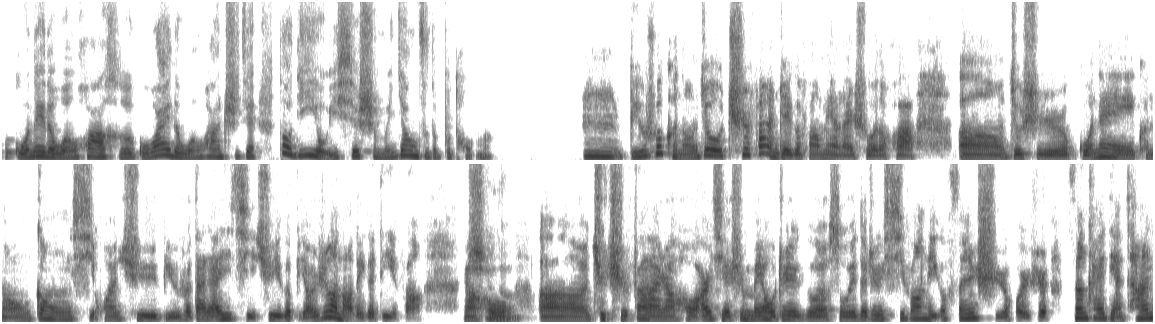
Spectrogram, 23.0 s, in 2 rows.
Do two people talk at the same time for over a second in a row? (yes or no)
no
